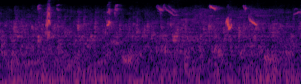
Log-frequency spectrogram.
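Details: Singing orange-headed thrush in energetic full voice, used as a training recording for caged birds: quick, high, sharp chirps and thin whistled slides tumbling over one another in an uneven stream.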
